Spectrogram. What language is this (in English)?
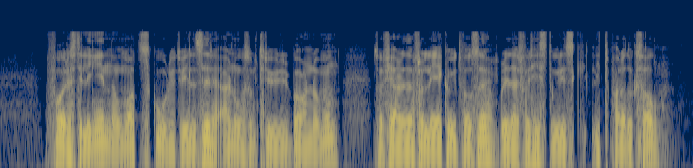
Norwegian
